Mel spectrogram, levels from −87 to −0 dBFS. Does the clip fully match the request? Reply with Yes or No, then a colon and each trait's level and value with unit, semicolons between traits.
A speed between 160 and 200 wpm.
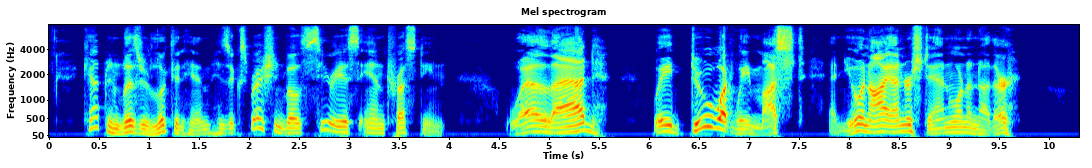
No: average, 145 wpm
